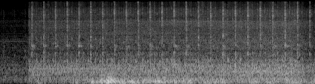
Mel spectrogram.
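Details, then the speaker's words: 2006 Chrysler 300C V8 with 165,000 miles, just fired up: fast, even diesel-like ticking over the idle rumble that persists; an exhaust leak is suspected and revving may clean it up, not confirmed. "I bet you it'll clean up if I rev it a little bit. I mean, it's still there, but I think it's an exhaust leak."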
